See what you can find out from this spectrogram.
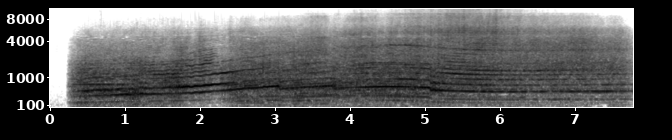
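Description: Loud race car engines roar and rev at the start of a race, their pitch climbing, dipping, then surging again in one continuous blast lasting several seconds, with no voices.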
